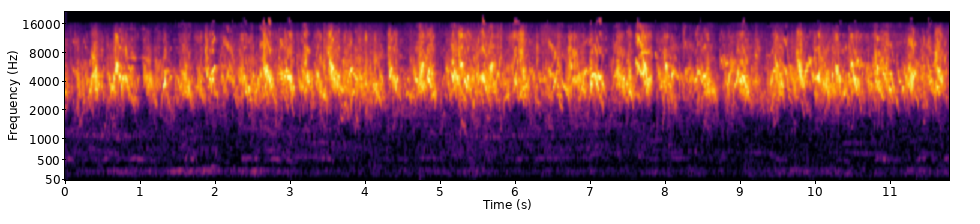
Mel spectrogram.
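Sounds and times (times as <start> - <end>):
house sparrows chirping in a dense chorus: 0.0 - 11.7.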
